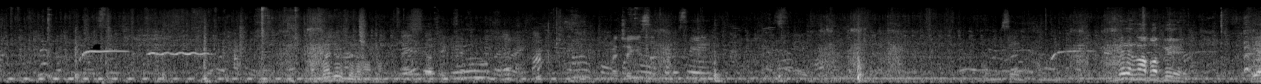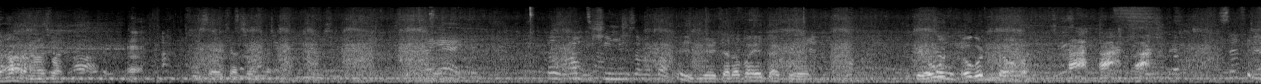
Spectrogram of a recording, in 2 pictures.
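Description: Young people talk and shout with animation nearby.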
